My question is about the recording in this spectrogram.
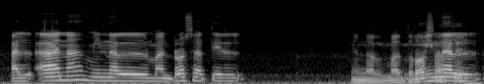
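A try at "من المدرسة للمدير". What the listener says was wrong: ini bukan alif lam, ya, tapi huruf li. Lil mudiri. Jadi minal madrasati lil mudiri, gitu. Coba ulangi.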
